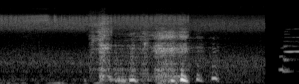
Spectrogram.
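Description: A little child giggles and babbles.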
